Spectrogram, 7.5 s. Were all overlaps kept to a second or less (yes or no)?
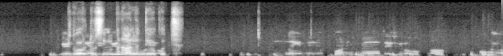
no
